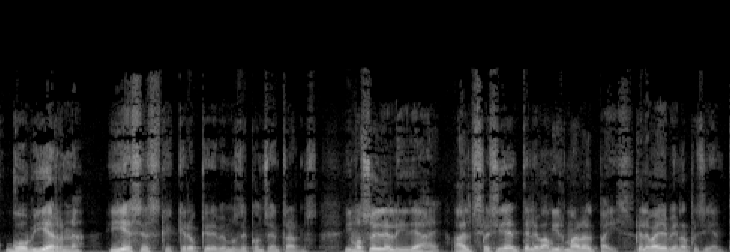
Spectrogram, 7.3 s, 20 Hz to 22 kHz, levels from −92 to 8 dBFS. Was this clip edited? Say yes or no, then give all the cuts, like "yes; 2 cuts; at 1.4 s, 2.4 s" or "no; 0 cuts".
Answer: yes; 6 cuts; at 1.6 s, 3.5 s, 4.5 s, 4.8 s, 5.5 s, 6.3 s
